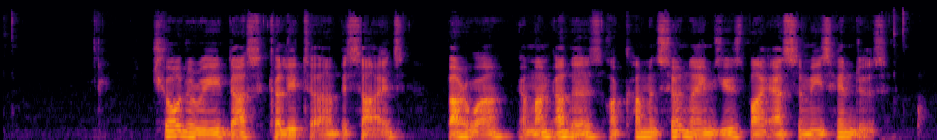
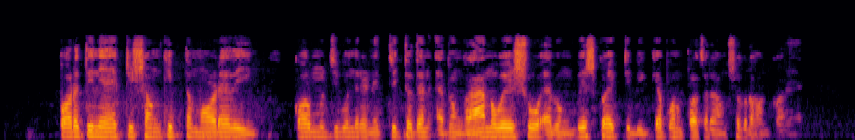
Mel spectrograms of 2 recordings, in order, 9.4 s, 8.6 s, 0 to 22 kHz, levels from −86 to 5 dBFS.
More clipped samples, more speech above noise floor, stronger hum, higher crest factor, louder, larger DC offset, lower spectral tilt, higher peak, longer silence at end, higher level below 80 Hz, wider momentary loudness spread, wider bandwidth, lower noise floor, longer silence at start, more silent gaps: neither; about the same, 48 dB vs 48 dB; neither; about the same, 18 dB vs 18 dB; about the same, -21 LUFS vs -19 LUFS; neither; about the same, -6 dB/octave vs -5 dB/octave; about the same, -4 dBFS vs -2 dBFS; second, 0.15 s vs 0.7 s; about the same, -58 dBFS vs -56 dBFS; second, 9 LU vs 12 LU; first, 15 kHz vs 7.8 kHz; about the same, -68 dBFS vs -66 dBFS; first, 1.55 s vs 0.6 s; neither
